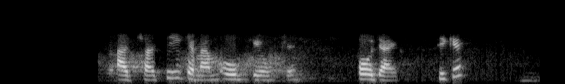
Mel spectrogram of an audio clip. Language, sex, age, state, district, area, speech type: Hindi, female, 18-30, Madhya Pradesh, Harda, urban, conversation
